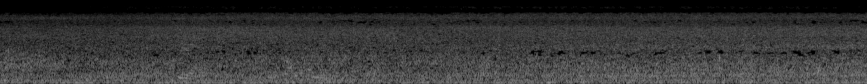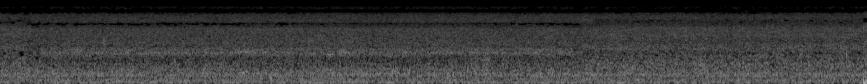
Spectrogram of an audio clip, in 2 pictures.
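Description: A tall waterfall roars in a steady, unbroken wash of rushing water that stays constant and fairly distant for the whole stretch.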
